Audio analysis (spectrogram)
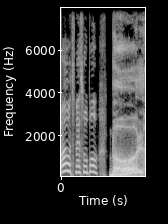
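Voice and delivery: loud, booming, monstrous demon voice. Imitating a girl who goes into the store and finds a bowl, in a demon voice. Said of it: "she does like the the demon voice".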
